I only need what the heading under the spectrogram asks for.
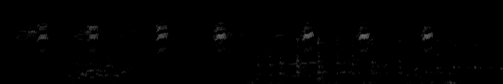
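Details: Bulbul babies, very hungry, calling for food: short, sharp, high-pitched raspy chirps spaced roughly every half second over quiet background hiss.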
